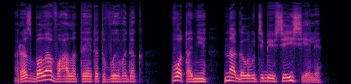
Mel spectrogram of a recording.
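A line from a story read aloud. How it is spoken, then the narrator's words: Old woman, peremptory. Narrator (Russian): заявила старушка безапелляционным тоном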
